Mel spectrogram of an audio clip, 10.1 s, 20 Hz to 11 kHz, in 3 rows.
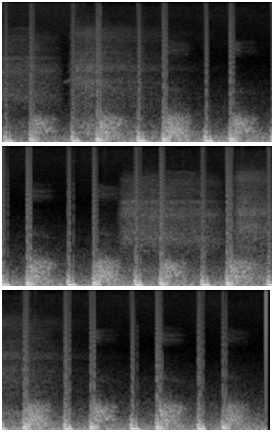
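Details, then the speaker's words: Aortic regurgitation, aortic valve failing to close so blood flows back from aorta to left ventricle: regular heartbeat about 72 a minute with a soft blowing diastolic murmur after the second sound. "karena katup aorta tidak dapat menutup dengan sempurna hal ini memungkinkan terjadinya aliran balik darah dari aorta ke ventrikel kiri sehingga akan terdengar murmur diastolik"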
